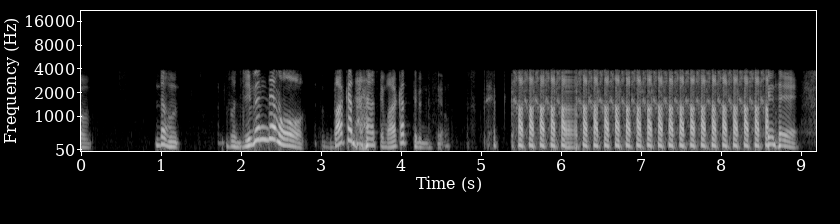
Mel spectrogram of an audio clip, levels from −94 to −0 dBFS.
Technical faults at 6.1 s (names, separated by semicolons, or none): iLBC codec; broken-record loop; lost iLBC frames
